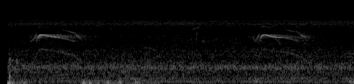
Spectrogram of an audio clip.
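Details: Red-breasted meadowlark giving two brief, high, slightly buzzy notes about two seconds apart over background hiss and low rumble, recorded in Guaviare department, Colombia.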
